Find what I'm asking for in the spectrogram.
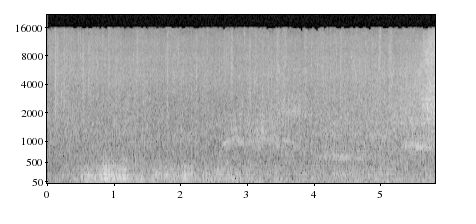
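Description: Heavy rain pours steadily in the Hunt Showdown video game, with deep rolling thunder swelling early and a dense, continuous downpour hissing throughout at close range.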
